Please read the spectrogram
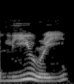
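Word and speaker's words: Laoghaire: Ja, das ist das wie, wie bei Outlander, da heißt eine Leary ausgesprochen. Geschrieben wird es mhm. Longhair.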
